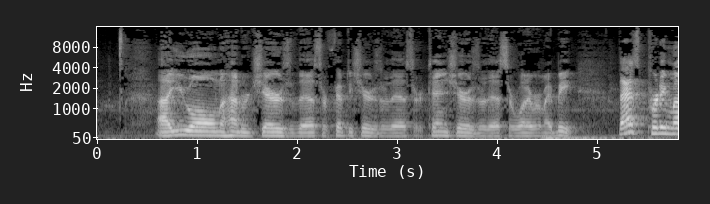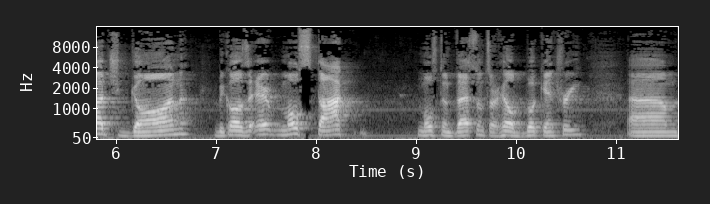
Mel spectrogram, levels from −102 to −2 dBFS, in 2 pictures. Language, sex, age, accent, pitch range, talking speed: English, male, 40-59, American, 115-140 Hz, 185 wpm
